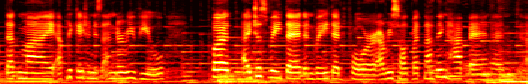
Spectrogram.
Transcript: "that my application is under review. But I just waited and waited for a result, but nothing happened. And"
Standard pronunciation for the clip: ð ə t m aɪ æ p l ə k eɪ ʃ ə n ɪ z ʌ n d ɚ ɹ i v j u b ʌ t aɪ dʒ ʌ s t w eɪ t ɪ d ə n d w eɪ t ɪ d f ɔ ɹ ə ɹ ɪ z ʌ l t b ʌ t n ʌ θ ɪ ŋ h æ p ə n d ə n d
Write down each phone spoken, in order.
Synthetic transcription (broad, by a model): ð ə t m aɪ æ p l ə k eɪ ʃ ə n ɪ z ʌ n d ɚ ɹ i v j u b ʌ t aɪ dʒ ʌ s t w eɪ t ɪ d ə n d w eɪ t ɪ d f ɔ ɹ ə ɹ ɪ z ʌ l t b ʌ t n ʌ θ ɪ ŋ h æ p ə n d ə n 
